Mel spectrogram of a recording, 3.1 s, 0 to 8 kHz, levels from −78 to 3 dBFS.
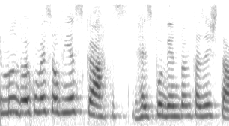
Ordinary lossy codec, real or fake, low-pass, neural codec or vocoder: Opus, 16 kbps; real; 7.2 kHz; none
